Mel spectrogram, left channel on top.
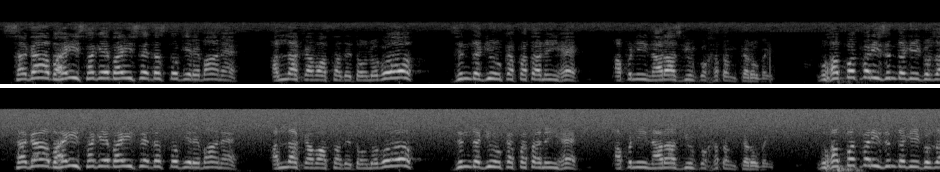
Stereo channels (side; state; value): right; noise; hiss, 2 dB below the sound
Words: सगा भाई सगे भाई से दस्तों की रिबान है। अल्लाह का वास्ता देता हूं लोगों, जिंदगियों का पता नहीं है, अपनी नाराजगियों को खत्म करो भाई, मोहब्बत पर ही जिंदगी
